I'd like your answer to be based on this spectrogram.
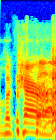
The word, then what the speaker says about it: Vaccaro: Did I say it right? – No, Vaccaro.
